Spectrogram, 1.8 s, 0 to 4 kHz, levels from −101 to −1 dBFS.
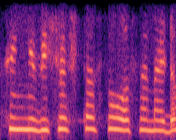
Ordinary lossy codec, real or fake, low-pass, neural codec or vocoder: Opus, 16 kbps; real; 3.6 kHz; none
